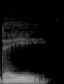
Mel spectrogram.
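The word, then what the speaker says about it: DEI (δεῖ): the little Greek verb being translated as must, or it is necessary, delta epsilon iota, or DEI, pronounced DEI, makes its first appearance in the story right here.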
